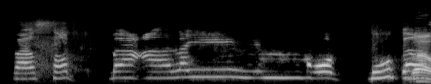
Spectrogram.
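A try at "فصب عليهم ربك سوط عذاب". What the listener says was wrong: Ulangi. Fasabba alai. Jangan alai. Kalau alai itu imalah. Alai. Alaihim ra. Mimnya harus jelas. Jangan alaihim ra. Alaihim. Tidak sempurna. Alaihim ra. Ro-nya pendek. Saya mencontohkan saja tadi ya. Alaihim rabbuka.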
